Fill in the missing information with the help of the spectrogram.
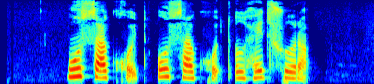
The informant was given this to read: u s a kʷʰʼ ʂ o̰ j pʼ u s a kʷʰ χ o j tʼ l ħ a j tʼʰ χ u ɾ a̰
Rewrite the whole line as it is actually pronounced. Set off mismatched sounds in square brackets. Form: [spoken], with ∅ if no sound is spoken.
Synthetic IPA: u s a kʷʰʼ [χ] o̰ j [tʼ] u s a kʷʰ χ o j tʼ l ħ [e] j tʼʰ [ʂ] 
